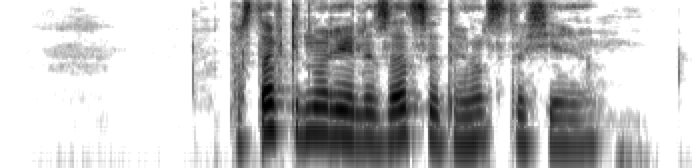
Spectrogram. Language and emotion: Russian, neutral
